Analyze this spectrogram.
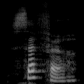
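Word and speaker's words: ספר: In the word for book, or sefer, it's pronounced with a f sound.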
